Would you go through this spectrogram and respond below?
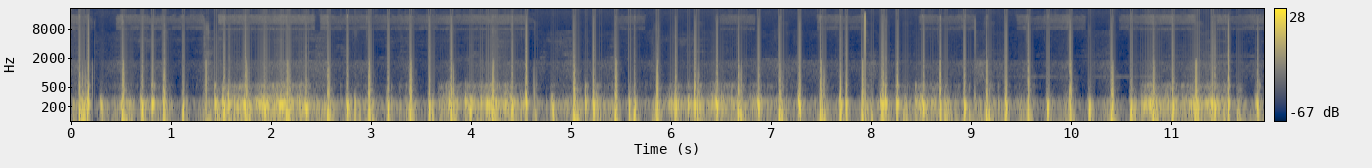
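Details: Adult male's heart during exercise: rapid, regular, strong heartbeat thumps with a low hum behind them; normal heart sounds at a fast rate.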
